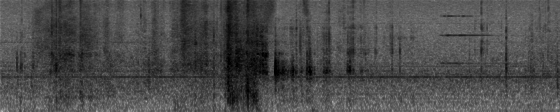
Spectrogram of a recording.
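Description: A brief sharp sneeze burst from a small animal, followed by a few faint squeaky chirps, over low room noise.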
